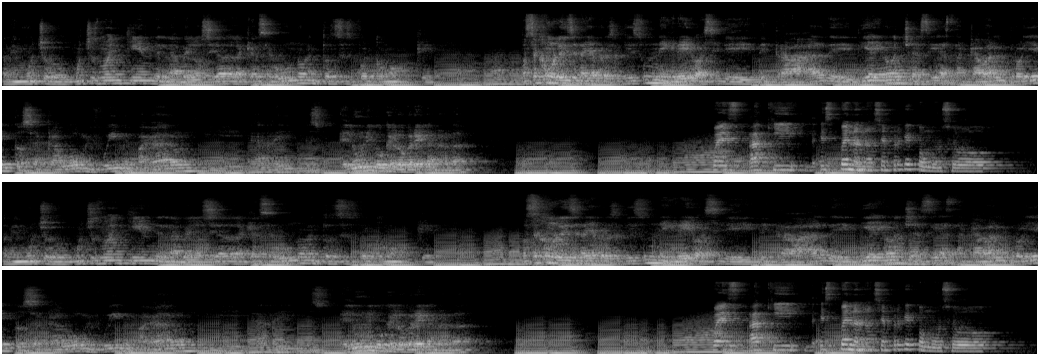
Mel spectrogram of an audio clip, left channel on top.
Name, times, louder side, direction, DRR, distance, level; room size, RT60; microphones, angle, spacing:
voice 1, 0.0-4.4 5.2-15.1, left 1 dB, 50° left, -2 dB, 2.5 m, -26 dB
sound 1, 1.6-3.0 3.5-6.2 6.5-7.0 7.5-11.0 11.5-14.2 14.5-15.0 15.5-18.2 18.5-19.0, right 1 dB, 85° right, 1.1 m, -29 dB
voice 2, 17.5-20.2, equal, 5° right, 2 dB, 0.5 m, -27 dB
6.7 x 4.4 x 6.4 m, 0.76 s
head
